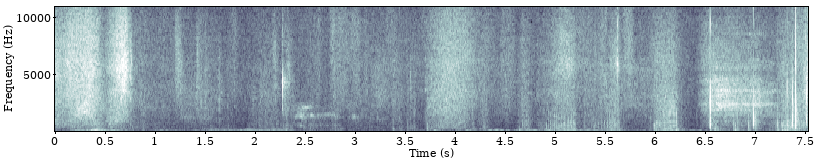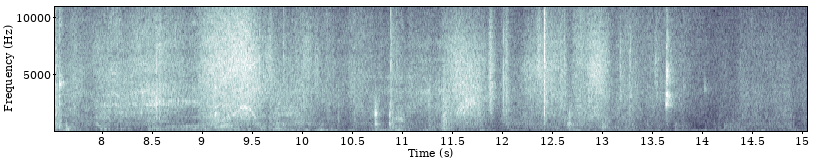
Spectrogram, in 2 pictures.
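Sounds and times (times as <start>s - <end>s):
clothing rustling: 0.0s - 15.0s
spinal joints cracking: 5.4s - 7.9s.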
